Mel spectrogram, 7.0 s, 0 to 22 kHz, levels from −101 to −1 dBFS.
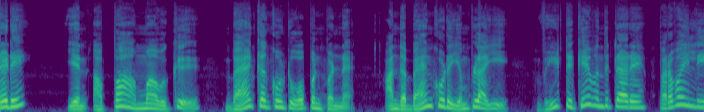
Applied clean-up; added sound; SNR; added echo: none; none; none; none.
